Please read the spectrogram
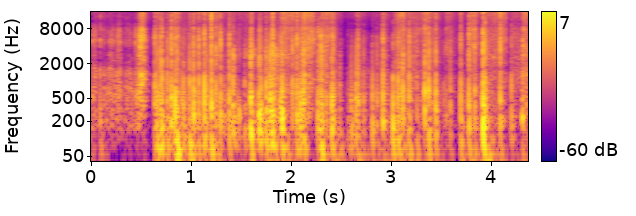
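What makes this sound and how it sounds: Short fingernails of both hands scratch and tap rapidly on the surface of a black padded leather office chair. The result is a dense run of dull, low crackling scrapes and soft taps, with very little high content.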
